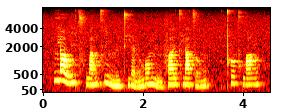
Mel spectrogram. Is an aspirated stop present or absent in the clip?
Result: present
